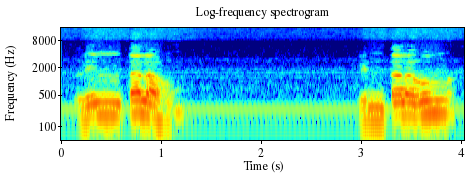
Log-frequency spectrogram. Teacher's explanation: Lintalahum, apabila nun sukun atau tanwin bertemu dengan huruf ta, hukum bacanya ikhfa hakiki. Kita samarkan bunyi huruf nun sukun itu ke huruf sesudahnya, itu huruf ta.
